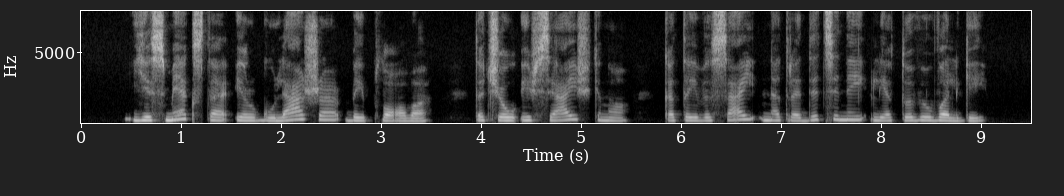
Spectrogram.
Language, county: Lithuanian, Panevėžys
